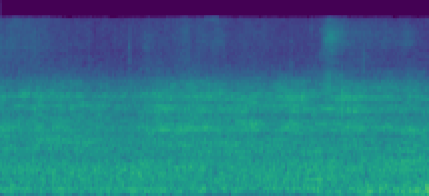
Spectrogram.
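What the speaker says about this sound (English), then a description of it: "Lufthansa jet" Steady broadband roar of a Lufthansa jet airliner's engines, loud and continuous with no breaks, filling the clip from start to finish.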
